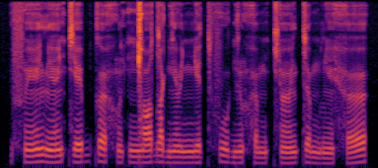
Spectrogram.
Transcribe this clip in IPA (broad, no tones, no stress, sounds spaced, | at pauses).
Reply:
f ẽ lʲ ɛ̃ c e b k œ h ũ t ŋ͡ǀ u dˤ u ɡʲ ɛ̃ ɹ ɲ e t f u ɡʲ ũ h œ m cʰ œ̃ lʲ t œ m ʎ ẽ h œ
